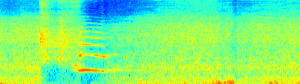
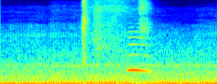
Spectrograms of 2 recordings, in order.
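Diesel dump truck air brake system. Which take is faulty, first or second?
first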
